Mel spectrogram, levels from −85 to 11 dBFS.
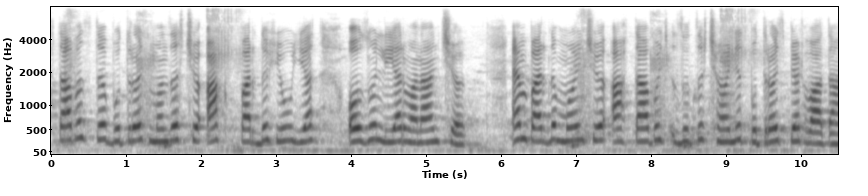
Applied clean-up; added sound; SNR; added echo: none; Gurgling / Liquid + Fart; 20 dB; none.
